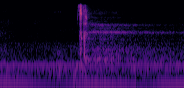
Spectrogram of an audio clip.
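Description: Near silence with a faint steady hum, broken by a single short click about halfway through.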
